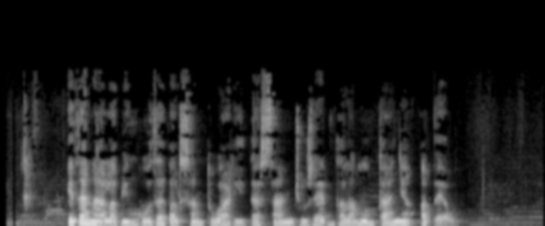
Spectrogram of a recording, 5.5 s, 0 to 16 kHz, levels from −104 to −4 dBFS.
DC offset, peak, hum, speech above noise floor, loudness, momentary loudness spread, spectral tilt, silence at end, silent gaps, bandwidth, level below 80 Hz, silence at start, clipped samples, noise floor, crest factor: under 0.1%; -6 dBFS; none; 37 dB; -25 LUFS; 15 LU; -6 dB/octave; 0.9 s; none; 11 kHz; -76 dBFS; 0.25 s; under 0.1%; -62 dBFS; 20 dB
